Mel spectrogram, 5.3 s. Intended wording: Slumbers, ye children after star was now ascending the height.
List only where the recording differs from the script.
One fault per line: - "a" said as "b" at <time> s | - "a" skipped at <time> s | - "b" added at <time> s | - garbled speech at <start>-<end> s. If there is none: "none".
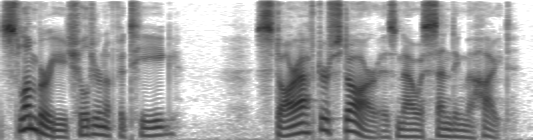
- "Slumbers" said as "Slumber" at 0.0 s
- "of fatigue Star" added at 1.0 s
- "was" said as "is" at 3.7 s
